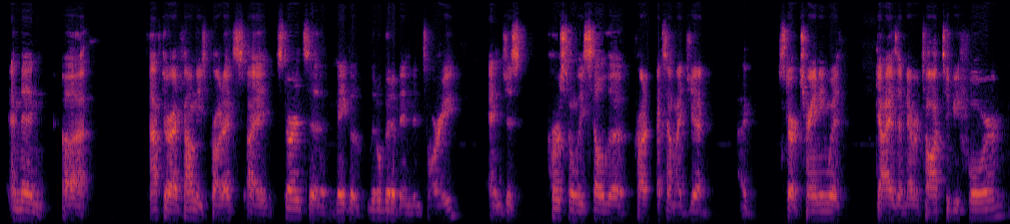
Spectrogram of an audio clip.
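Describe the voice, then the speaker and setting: The man has a normal speaking voice at a medium pitch. His pace is moderate and his intonation fairly even. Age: 20s. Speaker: college student and apparel business founder. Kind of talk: interview.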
